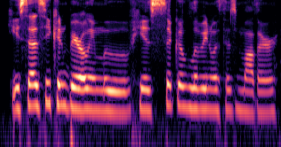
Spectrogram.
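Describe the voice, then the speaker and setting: A woman's voice: medium pitch, clear, resonant tone, no echo. Woman reading literary fiction, dry. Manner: measured, even narration. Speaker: reader.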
